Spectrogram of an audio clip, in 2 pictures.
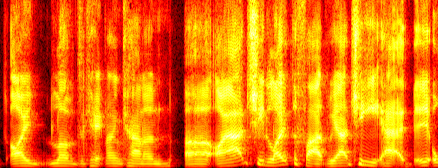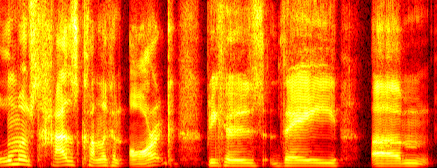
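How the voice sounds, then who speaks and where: Halting man chatting about geeky things. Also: medium pitch, a bit bright. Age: adult, a parent. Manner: halting, repetitive, stammered word starts. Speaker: host. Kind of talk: casual geek chat.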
